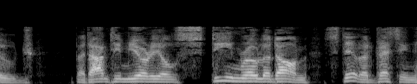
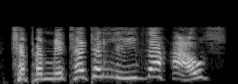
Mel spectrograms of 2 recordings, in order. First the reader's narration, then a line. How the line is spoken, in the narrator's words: cackled Muriel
